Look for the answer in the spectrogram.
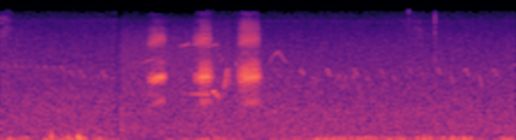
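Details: Spotted nutcracker at Matsunokizawa-no-kashira, Japan, calling while preening and unaware of the observer: three harsh, rasping calls about half a second apart, with quiet background hiss.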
